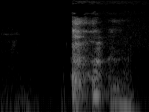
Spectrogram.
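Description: A single loud cough bursts out sharply, followed by a brief rough, throaty tail, with quiet background before it.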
